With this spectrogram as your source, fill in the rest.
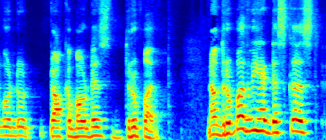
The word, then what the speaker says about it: Drupad: And then Drupad performed a massive fire and just to kill Dronacharya, and I think the Pandavas killed Drupad, or Okay, so you said it right.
